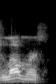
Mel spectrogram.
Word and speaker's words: Lammers: I always it's Lammers, but I always thought if ever I go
